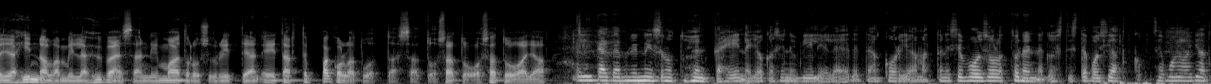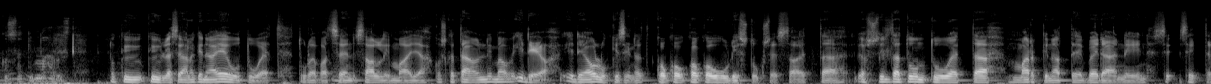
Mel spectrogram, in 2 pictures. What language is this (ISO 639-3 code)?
fin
